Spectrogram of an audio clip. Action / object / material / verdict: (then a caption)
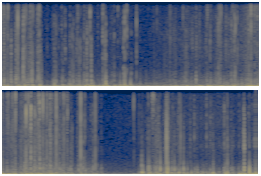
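scrape / spiky rubber half-dome balance pod / rubber / none. Long chrome nails scratch and tap over the top of a hollow spiky rubber half-dome balance pod. The result is a dense run of soft scratchy clicks and taps over a low, rumbling hollow thud, with a quieter dip near the end before the scratching picks up again.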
